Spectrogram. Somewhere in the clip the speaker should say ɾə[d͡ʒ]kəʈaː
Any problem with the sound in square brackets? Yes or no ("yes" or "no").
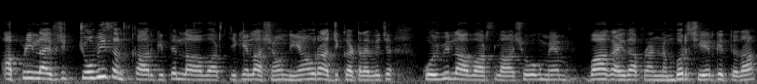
no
